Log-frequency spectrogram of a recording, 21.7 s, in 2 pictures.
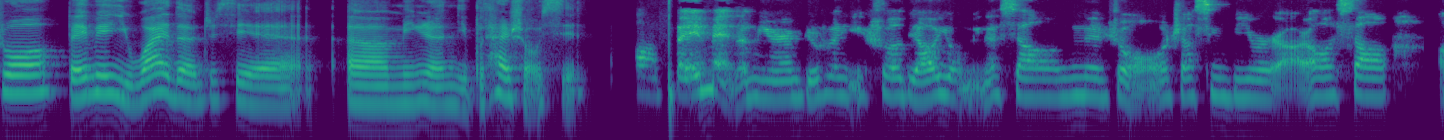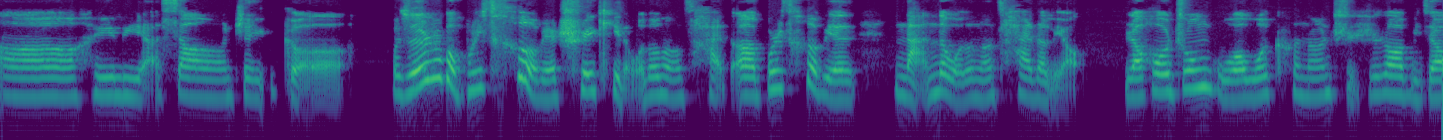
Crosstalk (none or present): none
